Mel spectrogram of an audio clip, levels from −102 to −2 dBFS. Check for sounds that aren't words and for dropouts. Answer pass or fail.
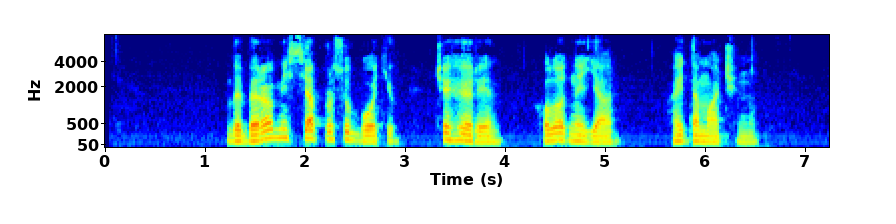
pass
